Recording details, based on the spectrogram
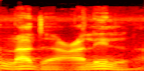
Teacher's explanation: আইন গলা নেবেন, জিম কলকলার অক্ষর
